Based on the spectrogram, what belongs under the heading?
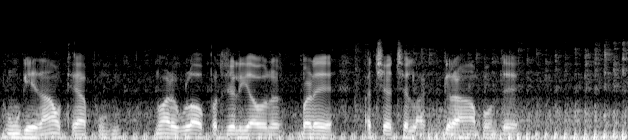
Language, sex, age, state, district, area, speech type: Dogri, male, 30-45, Jammu and Kashmir, Reasi, rural, spontaneous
